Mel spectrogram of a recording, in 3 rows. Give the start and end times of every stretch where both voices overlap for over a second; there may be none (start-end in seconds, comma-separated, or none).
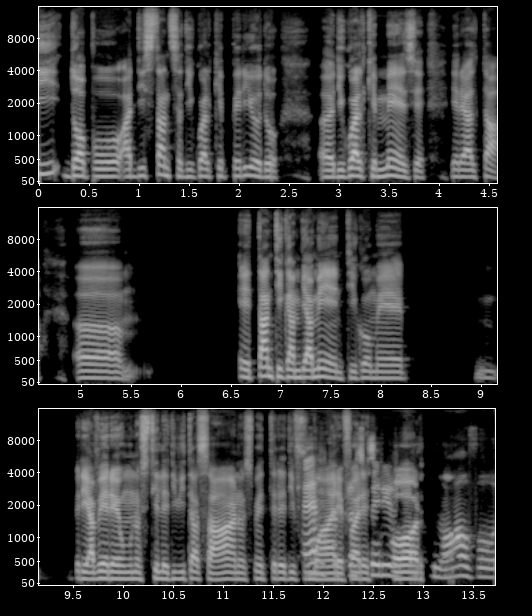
11.7-13.1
